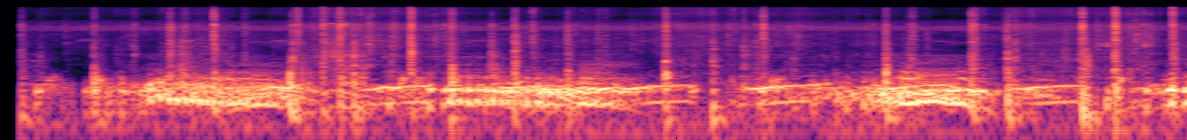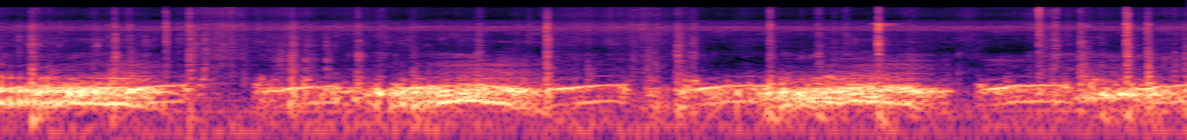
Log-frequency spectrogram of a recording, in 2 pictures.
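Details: Brown domestic pigeon, a male, cooing loudly to call his female: low, throaty rolling coos in bursts of one to two seconds, repeated with short gaps, sharp clicks and taps in the background, indoors.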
